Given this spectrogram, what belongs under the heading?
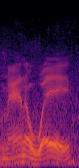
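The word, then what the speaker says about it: Mantua: Manua Ohio is pronounced man away.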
